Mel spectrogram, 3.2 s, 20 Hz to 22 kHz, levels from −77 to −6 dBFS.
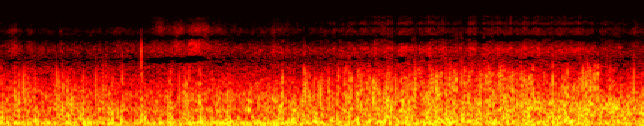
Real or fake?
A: real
